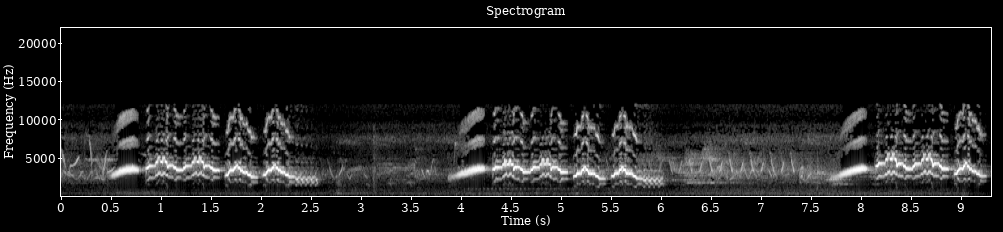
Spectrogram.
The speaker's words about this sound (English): It's a bird, but let me play you that same file at the correct speed. Listen to this.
